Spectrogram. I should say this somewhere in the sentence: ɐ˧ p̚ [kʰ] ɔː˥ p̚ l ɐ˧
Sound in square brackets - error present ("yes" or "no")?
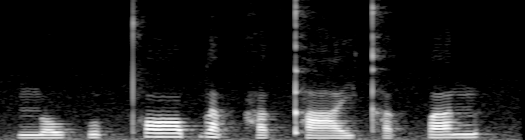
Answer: yes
